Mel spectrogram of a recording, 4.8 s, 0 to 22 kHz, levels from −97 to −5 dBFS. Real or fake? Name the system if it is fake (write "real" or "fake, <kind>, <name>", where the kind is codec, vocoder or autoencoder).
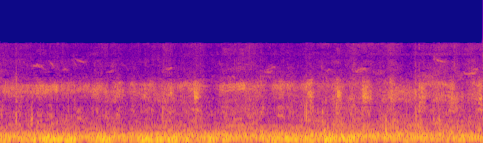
real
